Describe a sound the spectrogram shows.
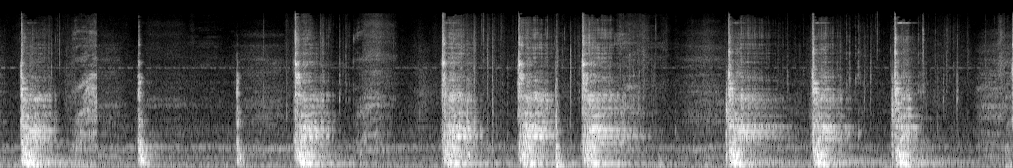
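A hammer strikes metal in sharp, ringing blows.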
